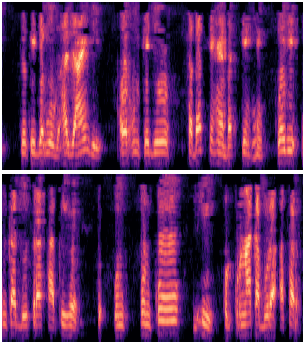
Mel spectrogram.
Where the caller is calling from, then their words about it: Banda, Uttar Pradesh, India; श्रमिक वाणी रिपोर्टर जिला बांदा उत्तर प्रदेश से।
